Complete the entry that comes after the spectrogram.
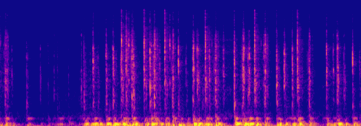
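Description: A full-size black plastic Microsoft membrane keyboard, wired and lying on a white table, is typed on with the fingertips of both hands. Rapid, bright key clicks start light and sparse, then grow into a dense, louder flurry of clacks over a steady low hum.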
